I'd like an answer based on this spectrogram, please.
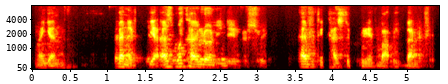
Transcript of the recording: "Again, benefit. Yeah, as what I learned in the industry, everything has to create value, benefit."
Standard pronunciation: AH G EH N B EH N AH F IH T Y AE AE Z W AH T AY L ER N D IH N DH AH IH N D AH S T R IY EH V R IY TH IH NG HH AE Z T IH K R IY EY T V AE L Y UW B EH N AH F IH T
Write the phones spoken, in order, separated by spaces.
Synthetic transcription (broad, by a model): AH G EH N B EH N AH F IH T Y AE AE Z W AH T AY L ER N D IH N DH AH IH N D AH S T R IY EH V R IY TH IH NG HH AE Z T IH K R IY EY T B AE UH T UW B EH N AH F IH T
